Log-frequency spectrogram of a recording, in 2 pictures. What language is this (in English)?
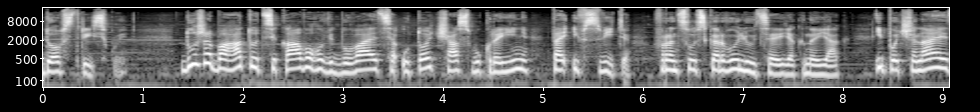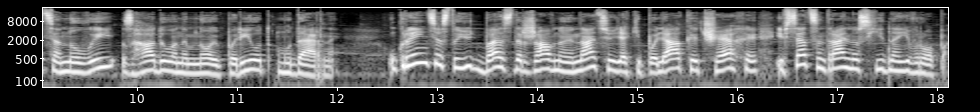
Ukrainian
